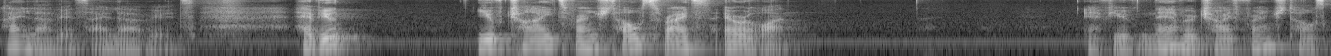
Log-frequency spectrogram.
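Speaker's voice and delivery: ordinary talk, nothing marked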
